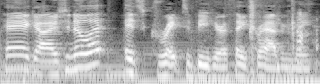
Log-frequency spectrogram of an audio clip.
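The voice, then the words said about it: Fake, robotic podcast-host voice. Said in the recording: “Your fake podcast voice really weirds me out ... You're a robot man.”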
